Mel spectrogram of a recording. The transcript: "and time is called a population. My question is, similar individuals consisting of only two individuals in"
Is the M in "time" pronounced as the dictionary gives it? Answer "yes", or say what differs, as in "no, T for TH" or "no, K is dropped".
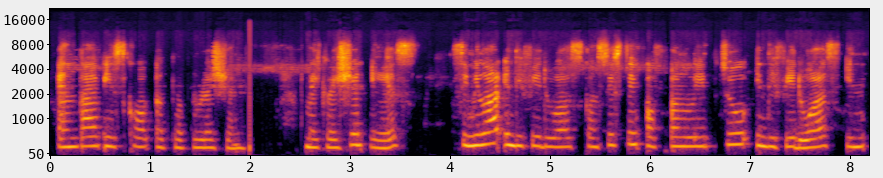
yes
